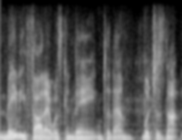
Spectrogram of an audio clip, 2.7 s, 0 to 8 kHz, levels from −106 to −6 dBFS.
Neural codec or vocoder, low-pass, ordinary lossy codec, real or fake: codec, 16 kHz, 16 kbps, FunCodec, trained on Chinese and English, 50 frames a second; 7.2 kHz; Opus, 32 kbps; fake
